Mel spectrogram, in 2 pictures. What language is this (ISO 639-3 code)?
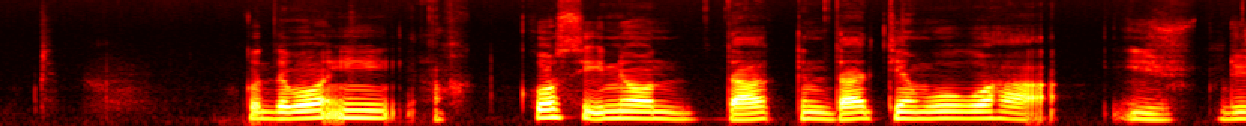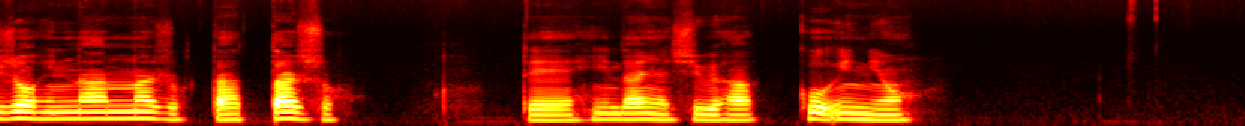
xti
